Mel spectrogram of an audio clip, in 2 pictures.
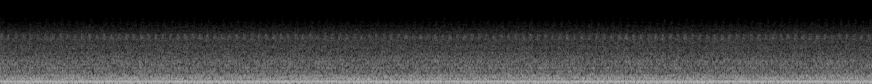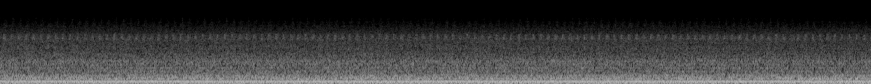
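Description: A helicopter engine and rotor drone steadily and loudly from inside the cabin.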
